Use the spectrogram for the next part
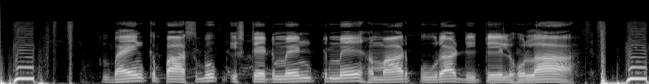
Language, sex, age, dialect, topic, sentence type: Bhojpuri, male, 36-40, Western, banking, statement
